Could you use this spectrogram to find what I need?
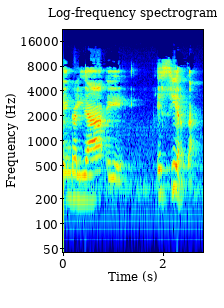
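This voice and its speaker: A woman speaks at a fairly high pitch over noticeable background noise. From Venezuela. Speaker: insurance advisor, former house cleaner. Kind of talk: interview.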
